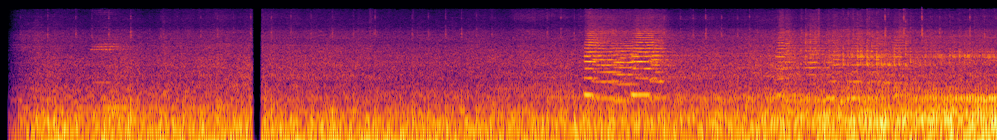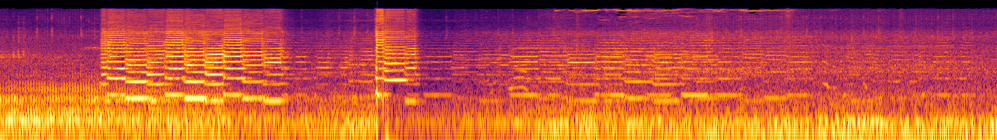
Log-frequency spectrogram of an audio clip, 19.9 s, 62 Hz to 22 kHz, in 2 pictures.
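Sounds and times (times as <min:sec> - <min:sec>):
bus engines and traffic rumble: 0:00.1 - 0:19.9
multi-tone bus horn tune: 0:00.9 - 0:01.3, 0:05.8 - 0:06.9, 0:07.6 - 0:09.4, 0:10.8 - 0:19.9.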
